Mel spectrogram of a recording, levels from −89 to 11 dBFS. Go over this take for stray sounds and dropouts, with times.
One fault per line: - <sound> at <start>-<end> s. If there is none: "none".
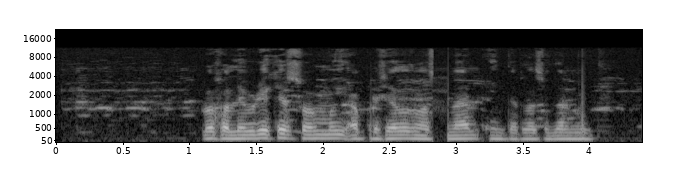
- dropout at 2.8-2.9 s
